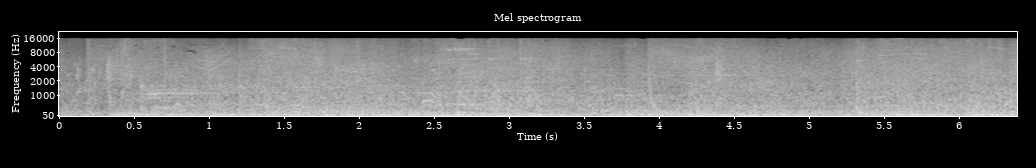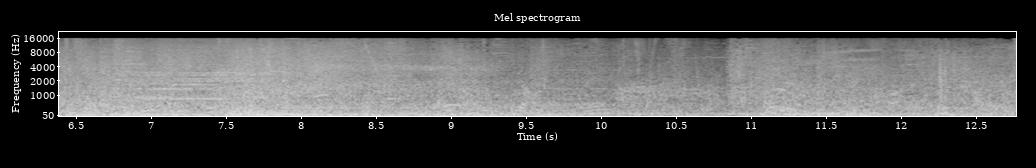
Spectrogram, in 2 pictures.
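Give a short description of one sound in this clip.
Magic spells crackle and burst in a fast fight.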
